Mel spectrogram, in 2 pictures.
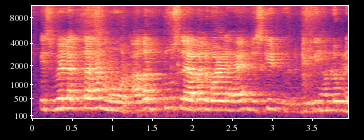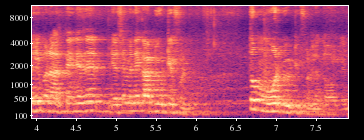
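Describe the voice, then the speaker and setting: A man with a high voice teaches an English grammar lesson. He explains patiently and keeps asking the pupils questions. His voice booms around a very echoey classroom, with the mic some distance away. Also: a little mellow. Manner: explains slowly, asks pupils questions and repeats their answers.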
